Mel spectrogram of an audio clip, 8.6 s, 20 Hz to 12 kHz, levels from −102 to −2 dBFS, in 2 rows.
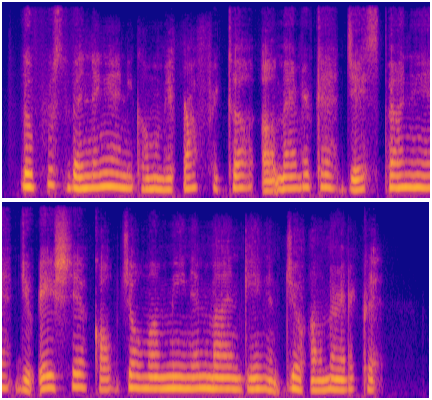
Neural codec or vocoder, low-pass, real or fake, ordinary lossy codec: codec, 16 kHz in and 24 kHz out, 0.4 kbps, LongCat-Audio-Codec, fine tuned four codebook decoder; 10.8 kHz; fake; none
